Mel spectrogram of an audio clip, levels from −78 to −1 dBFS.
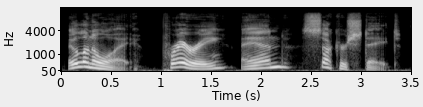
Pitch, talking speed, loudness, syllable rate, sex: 185 Hz, 85 wpm, -16 LUFS, 3.7 syllables/s, male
